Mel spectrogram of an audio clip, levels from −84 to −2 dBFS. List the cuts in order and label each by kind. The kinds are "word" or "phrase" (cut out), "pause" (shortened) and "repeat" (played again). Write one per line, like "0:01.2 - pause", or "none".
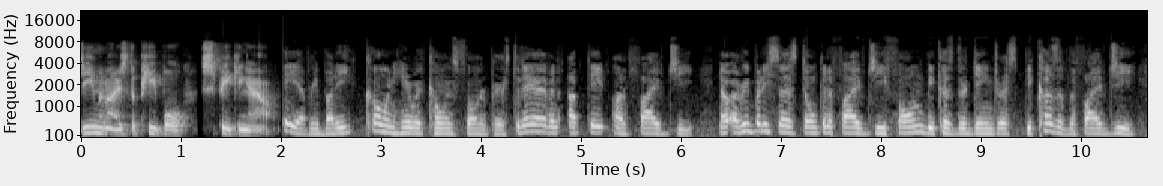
0:06.3 - pause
